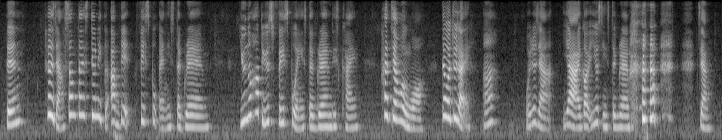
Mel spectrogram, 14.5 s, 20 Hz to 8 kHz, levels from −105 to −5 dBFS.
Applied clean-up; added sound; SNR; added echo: none; none; none; none.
